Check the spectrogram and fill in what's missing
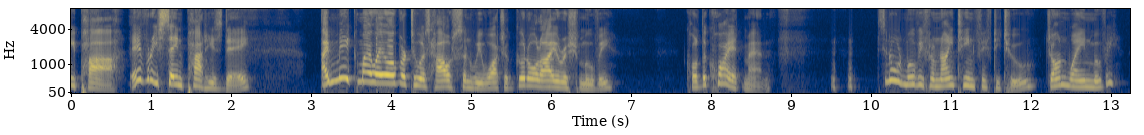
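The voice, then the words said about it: Put-on Irish accent. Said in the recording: “I could have kept listening to you talk like that, honestly. ... The only reason I can do an Irish accent is because of that movie.”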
